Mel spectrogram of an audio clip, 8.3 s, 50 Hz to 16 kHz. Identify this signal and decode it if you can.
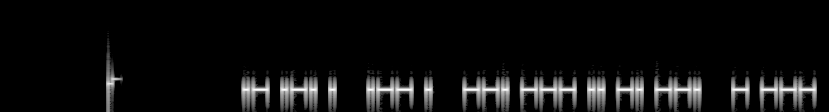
Morse code, heard as a keyed tone, about 25 wpm, 700 Hz. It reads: ARE WE GOING TO
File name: practice / 25wpm / Sentences with 4-Word Phrases - 25wpm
